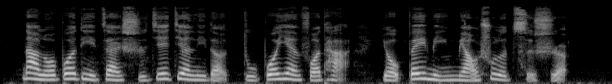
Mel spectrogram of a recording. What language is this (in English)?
Chinese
